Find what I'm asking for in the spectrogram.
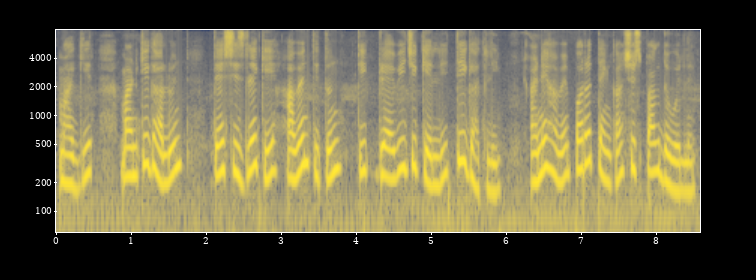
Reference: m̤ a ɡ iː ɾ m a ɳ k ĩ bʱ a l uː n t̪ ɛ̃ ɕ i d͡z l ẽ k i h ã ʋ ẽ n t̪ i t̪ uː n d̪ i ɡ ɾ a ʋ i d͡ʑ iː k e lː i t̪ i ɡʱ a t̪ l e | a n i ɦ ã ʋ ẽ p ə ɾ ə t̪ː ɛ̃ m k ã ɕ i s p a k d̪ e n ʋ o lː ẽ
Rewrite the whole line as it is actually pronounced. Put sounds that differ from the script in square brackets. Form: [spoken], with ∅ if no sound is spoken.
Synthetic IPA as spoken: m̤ a ɡ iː ɾ m a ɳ k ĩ [ɡʱ] a l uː n t̪ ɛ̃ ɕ i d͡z l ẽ k i h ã ʋ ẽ n t̪ i t̪ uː n [t̪] i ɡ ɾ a ʋ i d͡ʑ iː k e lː i t̪ i ɡʱ a t̪ l [i] | a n i ɦ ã ʋ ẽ p ə ɾ ə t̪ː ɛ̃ [ŋ] k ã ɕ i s p a k d̪ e [∅] ʋ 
